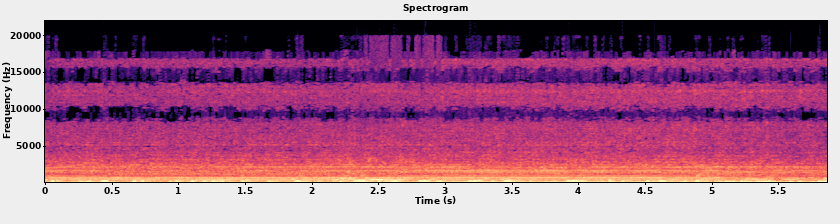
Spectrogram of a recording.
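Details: Vintage restored-then-repaired outboard on day five of a daily start test, full throttle, carburetor allowed to fill first, started on the second pull; steady, even buzz with constant pitch and no misses or knocks; healthy.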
